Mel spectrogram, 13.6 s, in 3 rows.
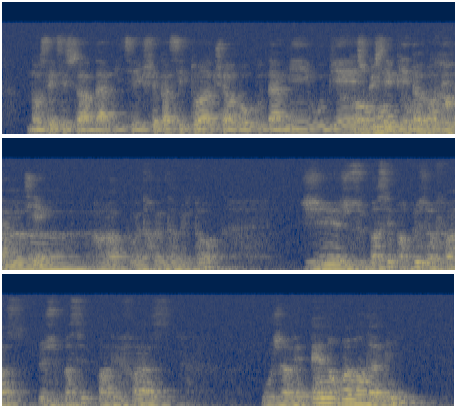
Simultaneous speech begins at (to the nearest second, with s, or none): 3 s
